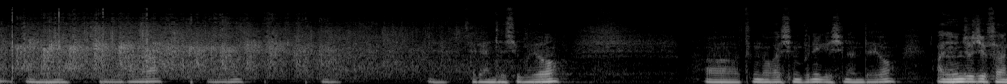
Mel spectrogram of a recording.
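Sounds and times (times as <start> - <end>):
audience applause: 0.0 - 5.3
speech: 0.3 - 2.6, 3.2 - 3.6, 4.3 - 6.0, 7.0 - 10.0.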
